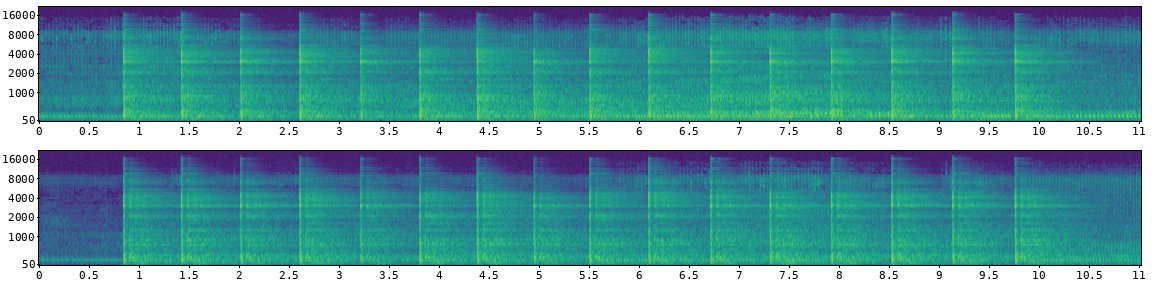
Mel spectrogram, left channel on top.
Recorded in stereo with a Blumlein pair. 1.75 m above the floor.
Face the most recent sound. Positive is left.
turn(degrees=5)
